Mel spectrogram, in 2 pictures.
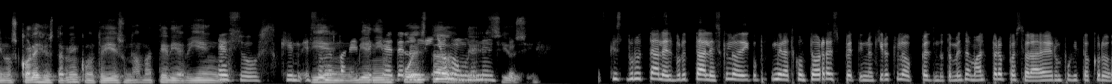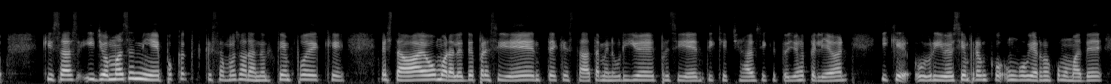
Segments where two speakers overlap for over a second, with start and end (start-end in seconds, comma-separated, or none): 3.1-5.2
